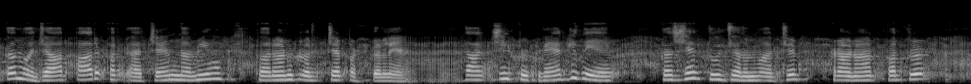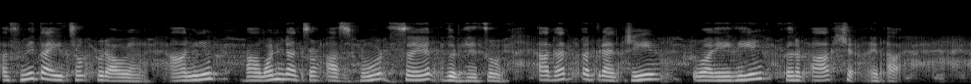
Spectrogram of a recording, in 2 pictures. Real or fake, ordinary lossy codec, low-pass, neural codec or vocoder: fake; none; 7.2 kHz; autoencoder, 22.05 kHz, a latent of 192 numbers a frame, VITS, trained on one speaker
